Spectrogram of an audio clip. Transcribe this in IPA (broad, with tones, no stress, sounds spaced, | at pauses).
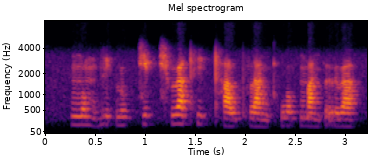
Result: ŋ o˨˩ m b i˨˩ t̚ l u˨˩ k̚ t͡ɕ e˥˩ k̚ t͡ɕʰ ɯ˥˩ a̯ tʰ i˥˩ ʔ tʰ a˧ w pʰ l a˨˩ ŋ kʰ w o˦˥ k̚ m a˦˥ ŋ p r ɯ˧ a̯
